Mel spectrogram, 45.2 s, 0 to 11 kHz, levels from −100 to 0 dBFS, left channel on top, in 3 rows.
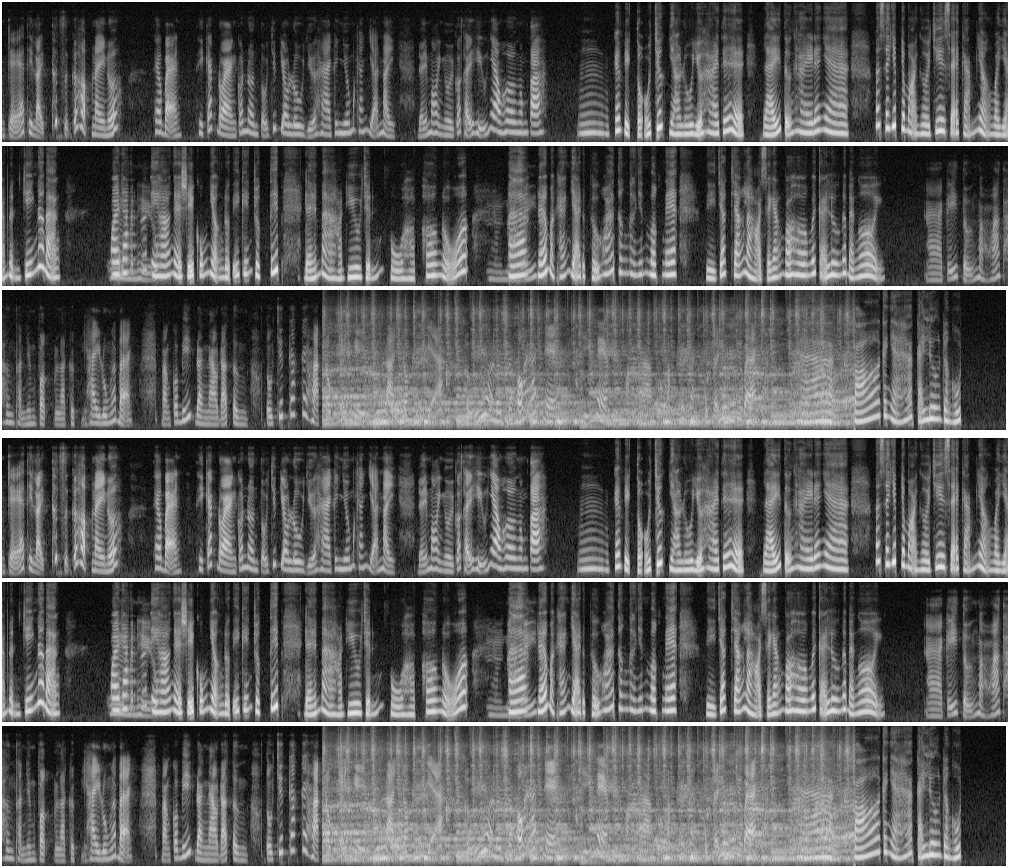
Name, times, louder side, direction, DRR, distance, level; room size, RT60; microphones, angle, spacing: voice 1, 0.0-1.8 2.3-8.2 16.7-17.5 22.4-23.3 28.9-41.6, right 3 dB, 90° right, 3.6 m, -28 dB
voice 2, 8.6-11.1 11.4-16.0 16.7-22.1 22.7-28.3 42.1-42.7 43.0-44.6, right 1 dB, 15° right, 2.1 m, -20 dB
Human voice / Acoustic guitar, 35.0-43.0, right 3 dB, 35° right, 1.3 m, -25 dB
open air
head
